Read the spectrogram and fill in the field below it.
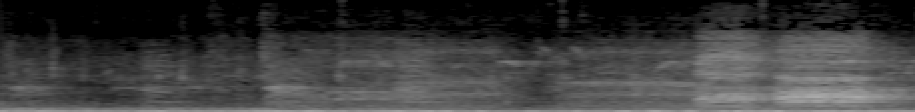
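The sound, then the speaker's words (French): Rooks caw hoarsely over a steady low rumble of thunder, with a faint call early on and a louder burst of overlapping raspy caws near the end, from a colony nesting in the tallest trees of the village of Noyers-sur-Serein, Yonne, France, in April. “Parmi eux, reconnaissable entre tous avec son plumage noir d'un éclat métallique, le corbeau freux. Il niche en colonie dans les plus hauts arbres du village.”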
